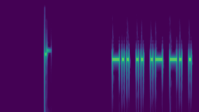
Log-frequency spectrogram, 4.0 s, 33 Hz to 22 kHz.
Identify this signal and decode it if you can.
Morse code, heard as a keyed tone, about 25 wpm, 700 Hz. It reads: DIANE
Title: USA Common Names - Max 5 Letters - 25wpm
